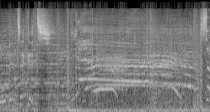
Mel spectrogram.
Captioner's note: cheering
